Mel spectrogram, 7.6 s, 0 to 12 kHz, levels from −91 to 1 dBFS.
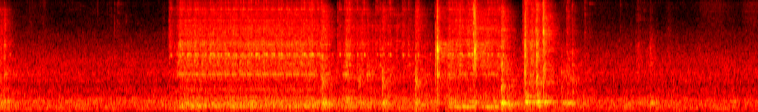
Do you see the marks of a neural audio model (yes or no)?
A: no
